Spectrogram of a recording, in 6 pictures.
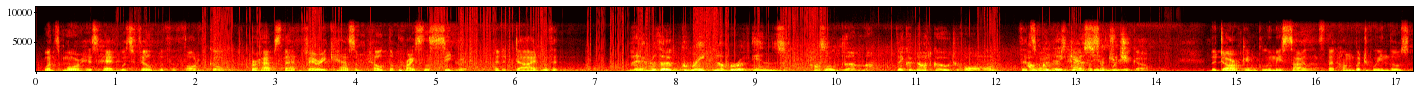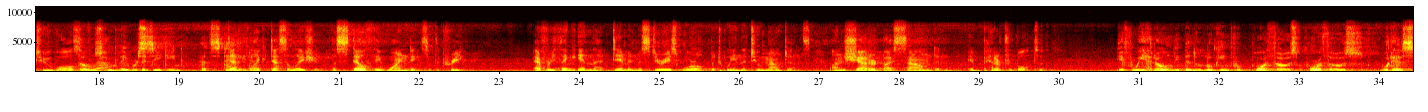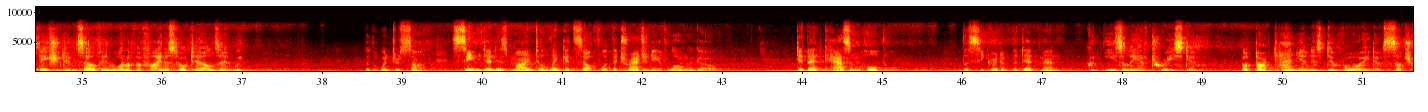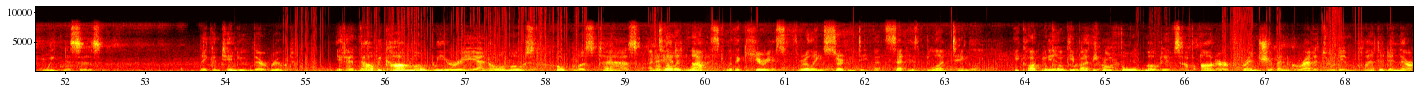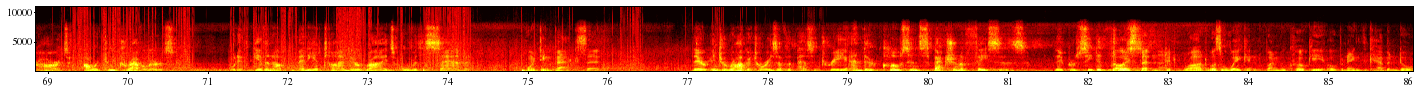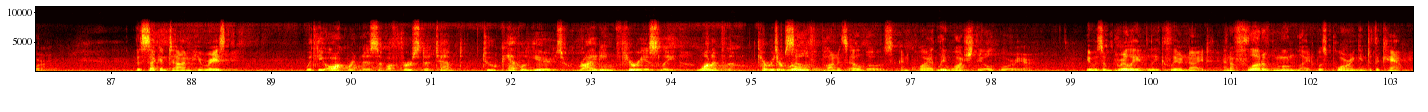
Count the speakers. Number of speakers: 2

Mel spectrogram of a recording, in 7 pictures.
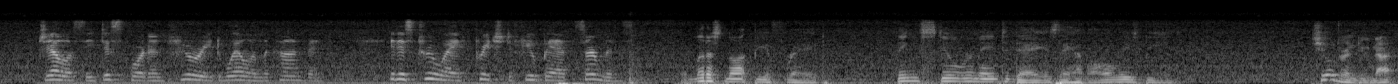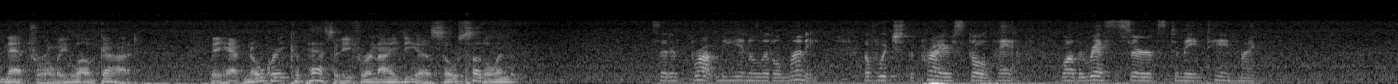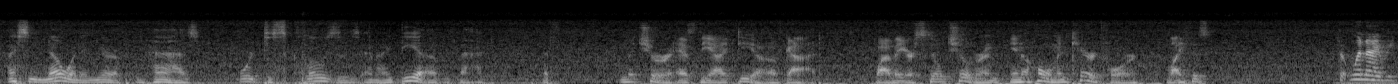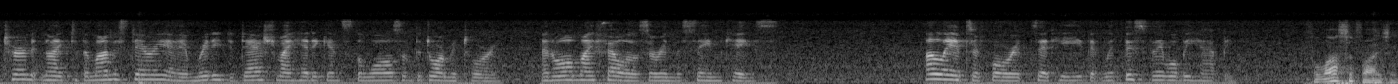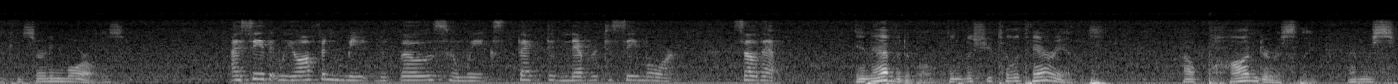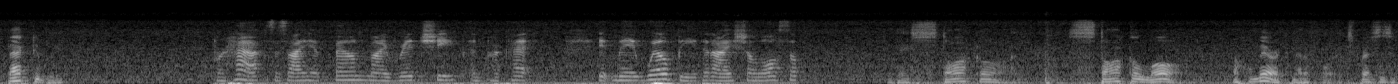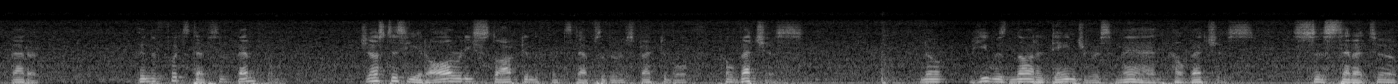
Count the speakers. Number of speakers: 3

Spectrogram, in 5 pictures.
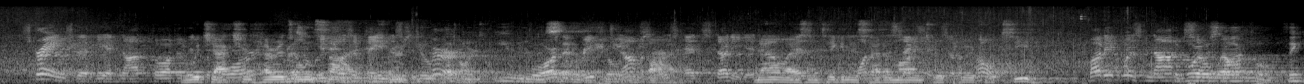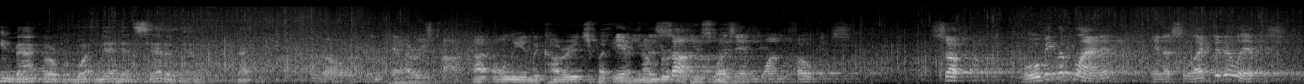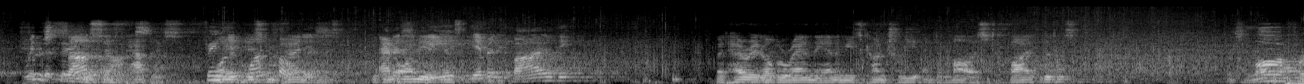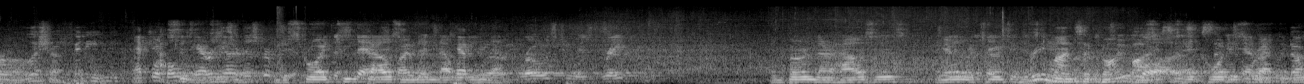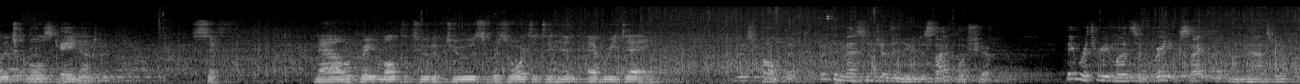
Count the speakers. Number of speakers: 3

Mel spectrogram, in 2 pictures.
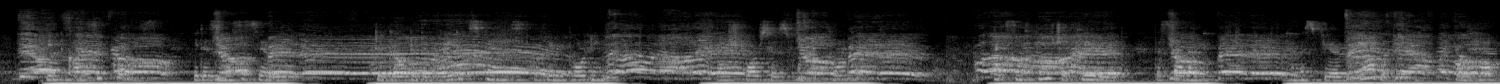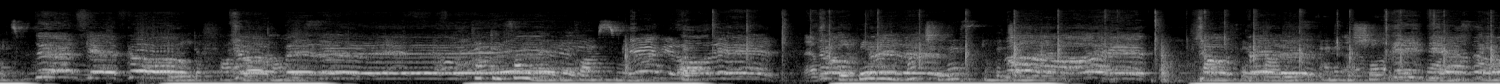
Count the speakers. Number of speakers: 1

